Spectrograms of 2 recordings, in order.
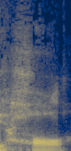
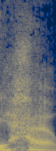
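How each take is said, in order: First: "ha" said heavy and rounded, like "haw"; wrong ha. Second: "ha" said light and thin, mouth spread; teacher models a light "ha"; right ha. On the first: Tutor to student, showing the wrong heavy "ha". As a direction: show the heavy rounded "ha" as the error. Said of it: "We never say ha". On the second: Tutor to student, modelling the correct light "ha". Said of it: "Here we say ha". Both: Shown as a demonstration.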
